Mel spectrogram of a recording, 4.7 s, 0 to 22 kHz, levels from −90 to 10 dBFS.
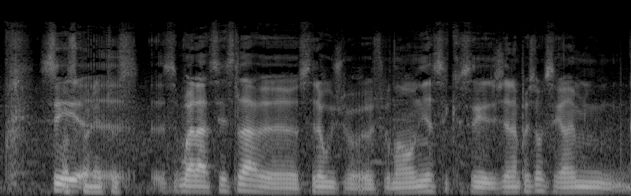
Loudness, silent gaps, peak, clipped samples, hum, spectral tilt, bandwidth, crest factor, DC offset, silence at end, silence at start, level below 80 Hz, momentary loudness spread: -30 LUFS; none; -8 dBFS; under 0.1%; none; -5 dB/octave; 14 kHz; 22 dB; under 0.1%; 0 s; 0 s; -68 dBFS; 8 LU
